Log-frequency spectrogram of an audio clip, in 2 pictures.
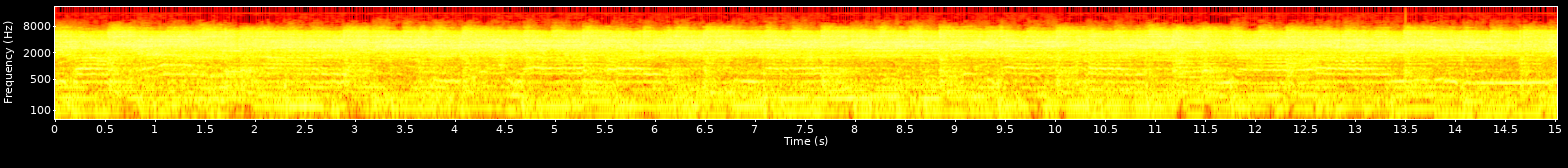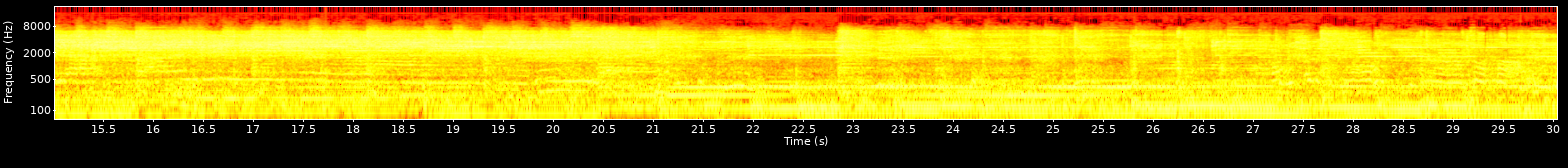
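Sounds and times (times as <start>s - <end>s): live rock band playing: 0.0s - 30.0s.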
